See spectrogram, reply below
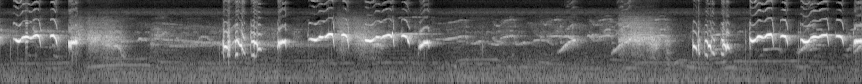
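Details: Oriental magpie-robin song meant to make other magpie-robins emotional and fan their tails: varied, loud whistled phrases in quick bursts, with rising and falling slurs and buzzy notes, repeated across several seconds with short pauses.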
